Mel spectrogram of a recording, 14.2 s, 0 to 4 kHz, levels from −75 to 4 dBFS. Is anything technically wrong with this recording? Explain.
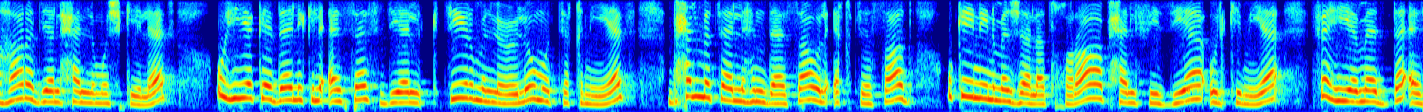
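No, the speech sits on an ordinary mu-law G.711 telephone channel at 8,000 samples a second, and nothing in the signal goes wrong.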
